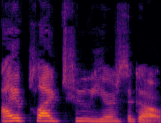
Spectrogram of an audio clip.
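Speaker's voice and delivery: normal talking voice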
